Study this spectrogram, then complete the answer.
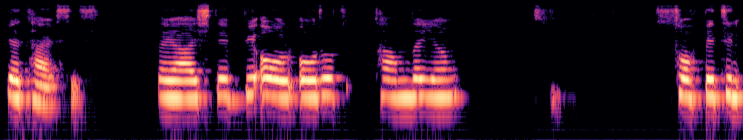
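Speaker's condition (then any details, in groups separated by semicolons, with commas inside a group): Stuttering; accepted, chooses to stutter freely, no aim to overcome it; once no stuttering in a story video, stuttering called more noticeable than a peer's; repeated sounds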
